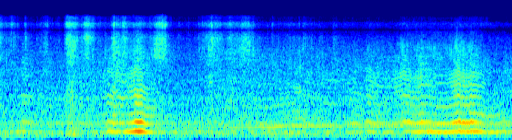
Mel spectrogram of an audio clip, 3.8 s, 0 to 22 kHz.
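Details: Honey bees flying close at a hive in a northern Kentucky apiary on a warm February afternoon of 72 degrees; wavering buzzy tones swell as individual bees pass, twice louder, over a constant colony hum.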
